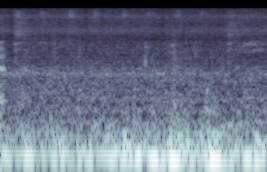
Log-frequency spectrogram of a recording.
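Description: Low, steady rumble of a car's road and engine noise heard from inside the cabin while driving.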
